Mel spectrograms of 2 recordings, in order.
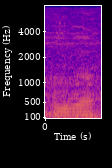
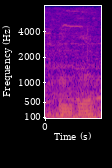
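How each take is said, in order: Both takes have the same delivery.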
